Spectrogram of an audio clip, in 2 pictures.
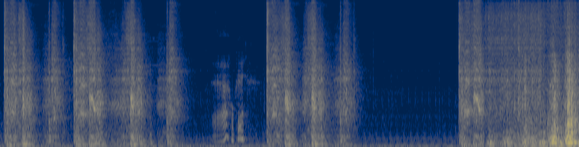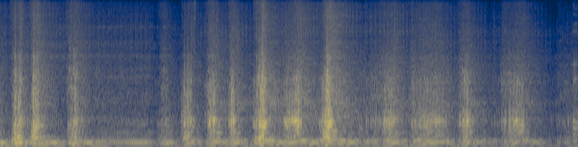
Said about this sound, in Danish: Det er, en, det er en meget hårdt tunet motor, så derfor den, den kommer i gang, selvom det lyder som om, uh, her kommer den i gang, men det gør den.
